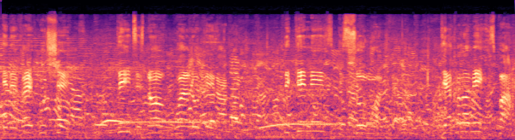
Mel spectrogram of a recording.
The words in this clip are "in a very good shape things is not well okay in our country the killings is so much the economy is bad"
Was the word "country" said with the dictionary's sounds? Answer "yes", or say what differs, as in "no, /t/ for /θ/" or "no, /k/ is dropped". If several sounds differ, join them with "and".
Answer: no, /n/ is dropped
